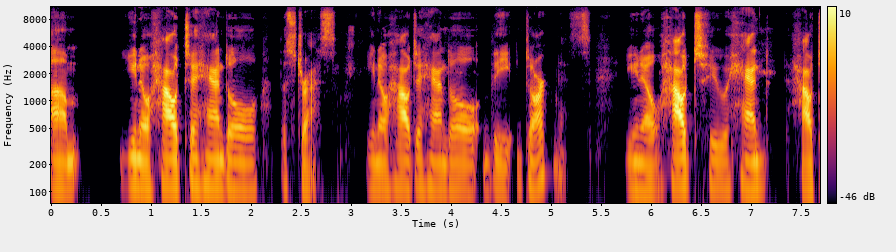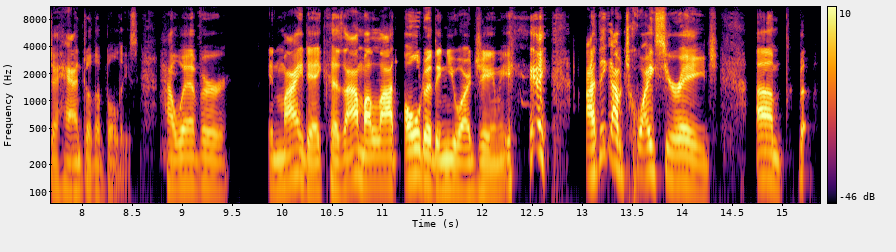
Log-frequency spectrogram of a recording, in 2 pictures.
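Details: Adult male who stutters; stuttering.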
